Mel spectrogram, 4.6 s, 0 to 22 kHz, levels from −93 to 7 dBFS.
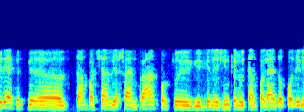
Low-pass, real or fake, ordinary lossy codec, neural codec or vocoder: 3.6 kHz; fake; AAC, 24 kbps; codec, 16 kHz, 16 kbps, FreqCodec, smaller model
